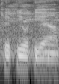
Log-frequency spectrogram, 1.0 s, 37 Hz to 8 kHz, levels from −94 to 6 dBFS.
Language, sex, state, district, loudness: Hindi, male, Chhattisgarh, Sarguja, -13 LUFS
